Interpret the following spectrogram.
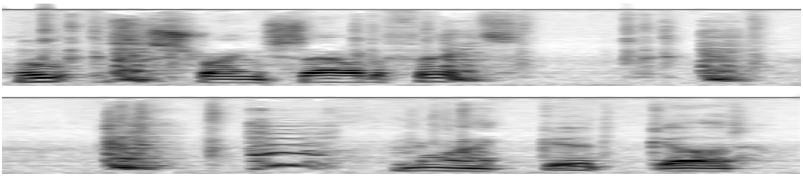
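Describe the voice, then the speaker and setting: A man talks through a game he clearly despises, exasperated and scornful, trailing into fillers as he plays. His voice sits at an ordinary middle pitch. A steady hiss and clicking sit under the whole recording. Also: very slow. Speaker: retro game reviewer. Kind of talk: casual gameplay commentary.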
